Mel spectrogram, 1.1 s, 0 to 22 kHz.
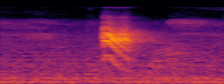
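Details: Zebra finch chick on its first day out of the nest, about 20-odd days old, still fed by its parents and unable to feed itself; a single sharp, buzzy, high call with a quick downward-sliding tail, over a quiet background.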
